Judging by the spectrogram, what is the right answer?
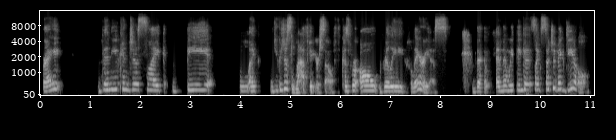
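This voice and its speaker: A woman's voice: a little high, unhurried. A woman in her thirties, a life coach talking frankly and casually on a live coaching call, full of "like" and the odd swear word.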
